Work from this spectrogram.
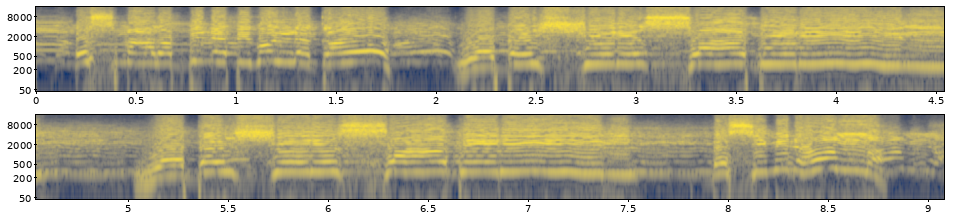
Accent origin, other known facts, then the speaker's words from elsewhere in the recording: Sharqia Governorate, Egypt; عندنا في الشرقية علشان قرى امي بتقول لي الصبر علقم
